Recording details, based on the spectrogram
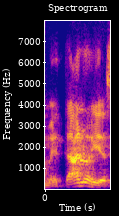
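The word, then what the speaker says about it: μετάνοια: judea legon diciendo metanóyete la metanoia metanoia queso metano ya sería la pronunciación correcta metano ya Qué es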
